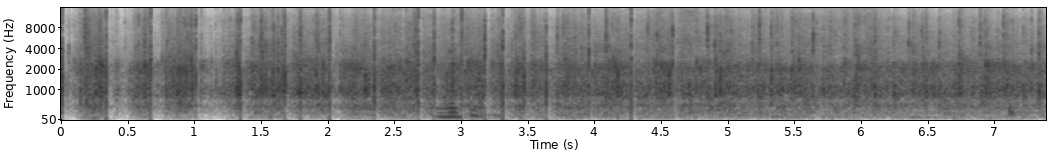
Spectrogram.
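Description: An audience breaks into sustained applause, dense overlapping claps forming a steady, loud wash of noise that holds evenly for several seconds.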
